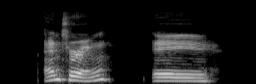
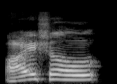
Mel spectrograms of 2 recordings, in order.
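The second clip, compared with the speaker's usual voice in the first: higher, louder priestly declaration; 7 semitones higher, 5 dB louder than usual. Acted. Priest answering the raised body, formal declaring voice. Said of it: "And the priest says".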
